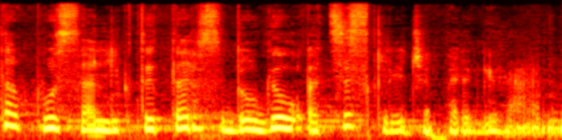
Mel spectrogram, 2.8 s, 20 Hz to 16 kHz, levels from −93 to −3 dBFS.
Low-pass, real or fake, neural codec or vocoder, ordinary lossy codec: 14.4 kHz; fake; codec, 44.1 kHz, 3.4 kbps, Pupu-Codec; AAC, 96 kbps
